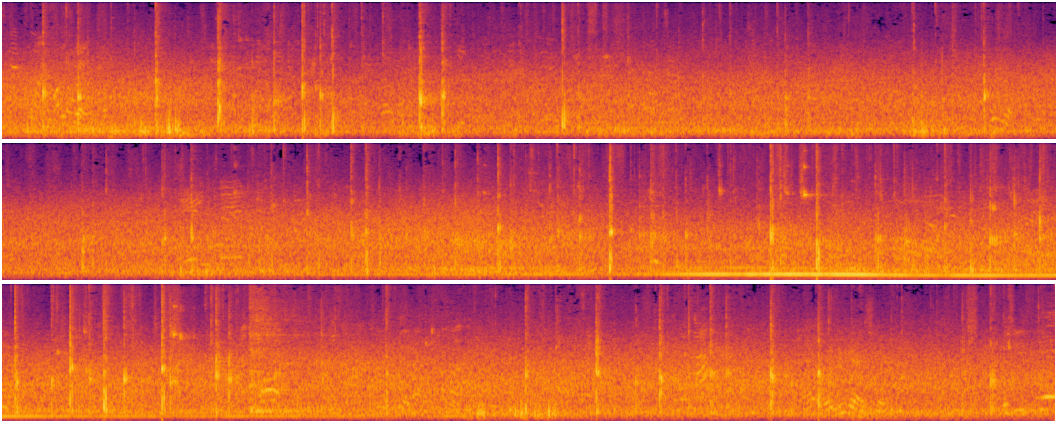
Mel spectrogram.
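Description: Pickleball paddles striking plastic balls on several courts: many sharp, irregular pops, over the chatter of players. A low hum swells and fades in the middle.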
